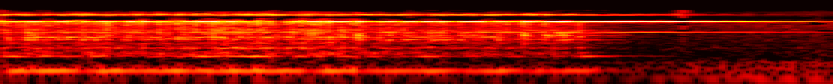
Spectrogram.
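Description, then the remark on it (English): An electric doorbell at a house in Oxford, pressed by a man on a Monday morning, rings in one steady, rattling burst for about two seconds, then cuts off, leaving a faint high tone hanging briefly. No voices are heard. “He had a worried expression on his face as he walked up the few steps and pressed the doorbell.”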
